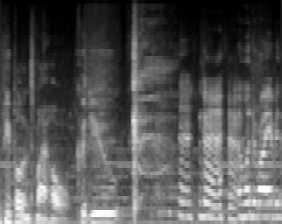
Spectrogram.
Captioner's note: laughs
